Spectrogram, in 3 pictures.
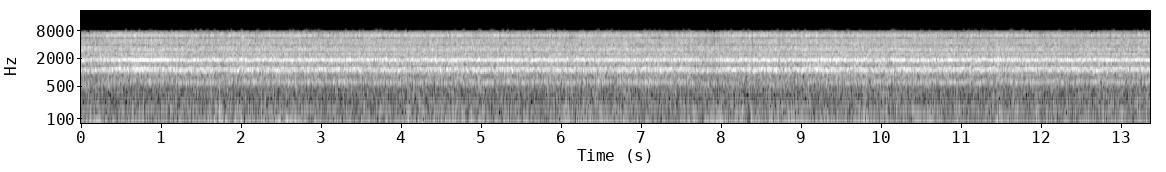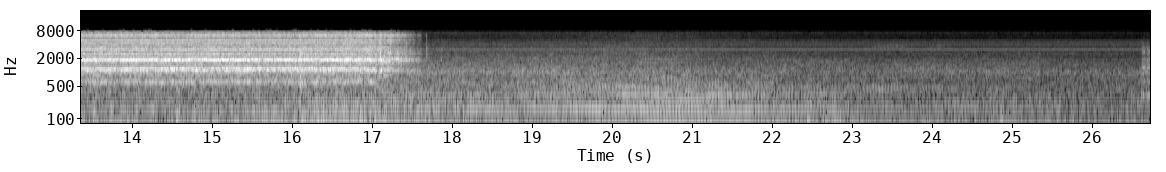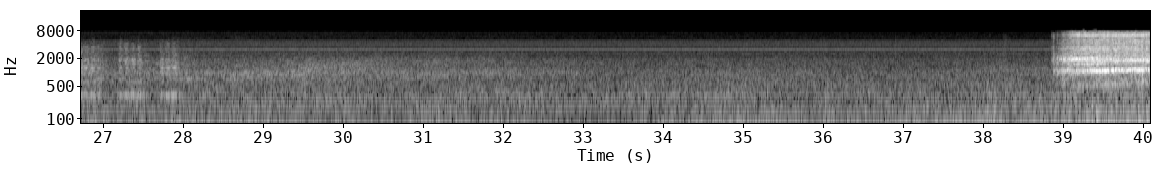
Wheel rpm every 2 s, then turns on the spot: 160, 160, 160, 160, 160, 160, 160, 160, 110, 0, 0, 0, 0, 0, 0, 0, 0, 0, 0, 50.
none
